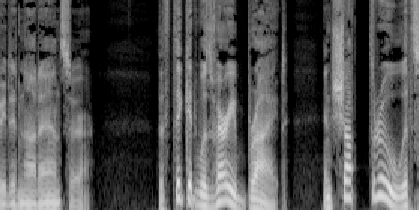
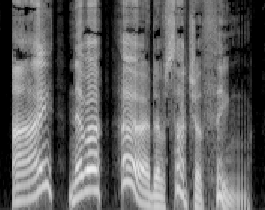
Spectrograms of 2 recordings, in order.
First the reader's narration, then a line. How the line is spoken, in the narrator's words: he cried in his split, cackling voice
